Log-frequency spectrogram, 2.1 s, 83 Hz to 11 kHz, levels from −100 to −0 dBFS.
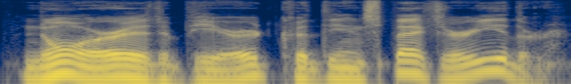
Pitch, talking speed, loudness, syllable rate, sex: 115 Hz, 195 wpm, -17 LUFS, 6.1 syllables/s, male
